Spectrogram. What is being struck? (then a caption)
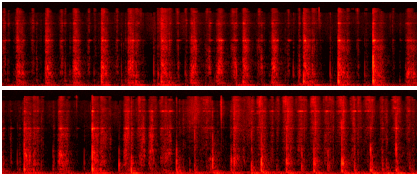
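Leather cowboy boot. A brown leather cowboy boot is held in one hand while a metal tool scrapes along its shaft. The clip is a quiet, irregular series of short, rasping scrapes with a low, dull body.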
